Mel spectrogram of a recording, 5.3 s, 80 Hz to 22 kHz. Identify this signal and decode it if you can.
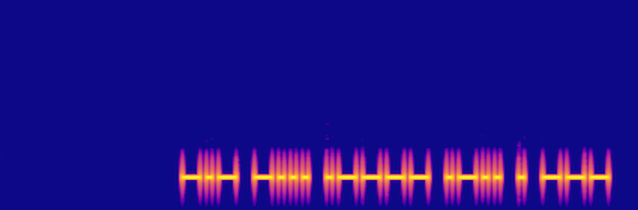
Morse code, heard as a keyed tone, about 25 wpm, 700 Hz. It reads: KB1LEO
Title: Speed Racing - USA 2x3 Call Signs 20wpm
